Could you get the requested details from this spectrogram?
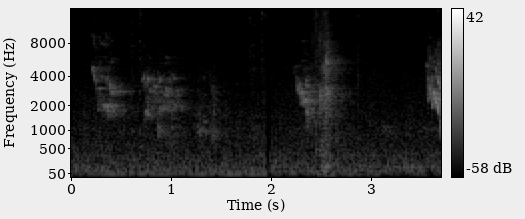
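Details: Budgerigars kept as pets, climbing a Christmas tree by the cage on their first Christmas; overlapping rough chirps and squeaks, a sharp rustling burst midway, and a loud chirp at the end.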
